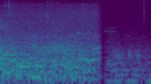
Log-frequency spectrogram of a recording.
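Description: A steady hiss of background noise that cuts off abruptly about one and a half seconds in, leaving quiet room tone.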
